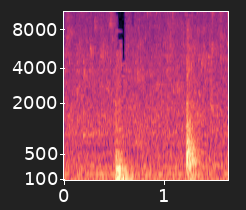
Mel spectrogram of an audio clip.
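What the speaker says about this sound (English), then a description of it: "So I'm going to have my first sip of water," A person takes sips of water during a home workout: two brief, soft liquid slurps about half a second apart, close and quiet, with no talking.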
